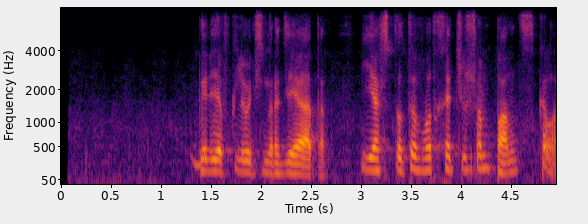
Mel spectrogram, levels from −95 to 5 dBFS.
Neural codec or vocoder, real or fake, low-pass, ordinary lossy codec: codec, 24 kHz, 3 kbps, HILCodec; fake; 7.2 kHz; Opus, 16 kbps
